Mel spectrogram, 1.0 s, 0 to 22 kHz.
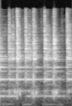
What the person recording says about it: I ring this Bell it's 100% plastic Bell but it rings like metal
